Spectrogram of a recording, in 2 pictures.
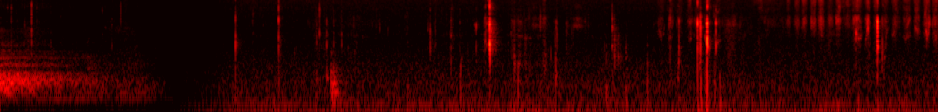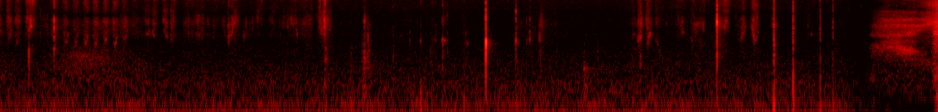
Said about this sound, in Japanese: いい音でしたね。でしたね。何ですか？ハンドジェルです。今大事なハンドジェル。大事ですよね。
